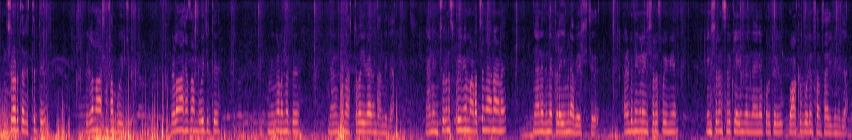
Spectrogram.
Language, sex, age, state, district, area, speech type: Malayalam, male, 30-45, Kerala, Alappuzha, rural, spontaneous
